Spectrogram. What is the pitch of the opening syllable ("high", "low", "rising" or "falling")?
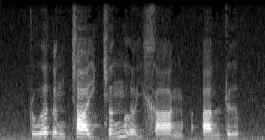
rising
